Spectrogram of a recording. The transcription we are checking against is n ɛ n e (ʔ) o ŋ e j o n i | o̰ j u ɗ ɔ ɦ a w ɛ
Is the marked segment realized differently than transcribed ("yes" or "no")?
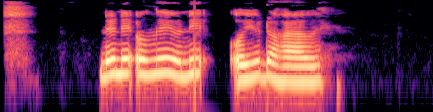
no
